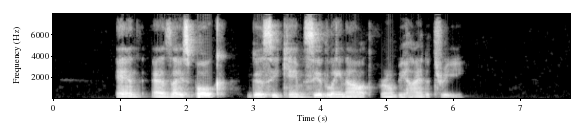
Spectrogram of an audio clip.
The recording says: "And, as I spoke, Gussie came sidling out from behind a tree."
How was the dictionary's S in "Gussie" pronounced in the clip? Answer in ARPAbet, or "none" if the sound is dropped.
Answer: S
